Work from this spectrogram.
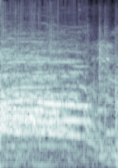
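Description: Fans at a meet-and-greet event erupt in a loud burst of cheering, shouting and whooping, a dense crowd roar that swells and then tapers off quickly.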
